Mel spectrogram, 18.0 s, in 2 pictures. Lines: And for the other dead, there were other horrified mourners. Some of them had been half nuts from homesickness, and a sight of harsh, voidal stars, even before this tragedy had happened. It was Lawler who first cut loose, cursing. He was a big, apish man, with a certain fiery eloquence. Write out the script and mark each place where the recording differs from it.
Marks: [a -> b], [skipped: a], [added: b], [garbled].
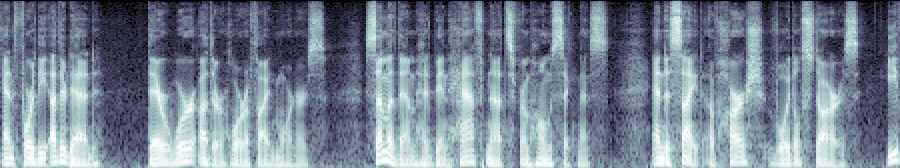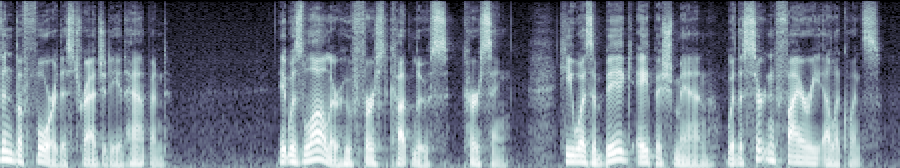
And for the other dead, there were other horrified mourners. Some of them had been half nuts from homesickness, and a sight of harsh, voidal stars, even before this tragedy had happened. It was Lawler who first cut loose, cursing. He was a big, apish man, with a certain fiery eloquence.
